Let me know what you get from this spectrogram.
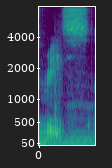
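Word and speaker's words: Rhys: too bad good Reese I've been told you pronounce it as Reese I know it's at risk during the let's play with mags I'm just so used to saying wrists because of the shadow dragon dude so you ought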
